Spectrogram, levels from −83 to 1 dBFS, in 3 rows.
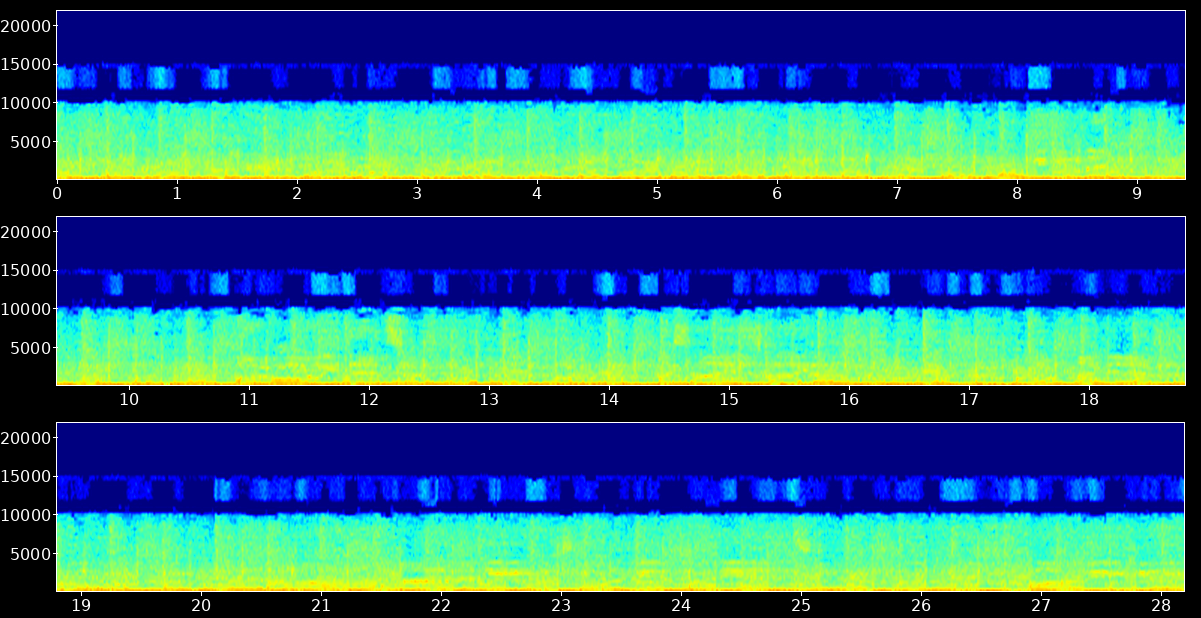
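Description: No technical faults can be heard anywhere in the audio, and the signal stays steady and intact throughout.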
